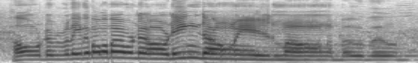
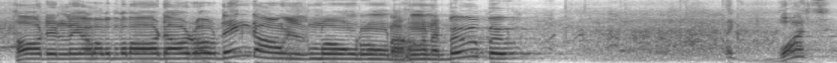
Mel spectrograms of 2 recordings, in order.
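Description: First: Put-on garbled, gurgling Southern accent parody; yodeling underwater accent. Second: Put-on loud, garbled yodelling Southern accent parody; mocked Honey Boo Boo accent. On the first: Comic demonstrating yodeling underwater, garbled mocked accent. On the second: Comic mimicking people on Honey Boo Boo, loud garbled accent. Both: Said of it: "sound like they're yodeling underwater".

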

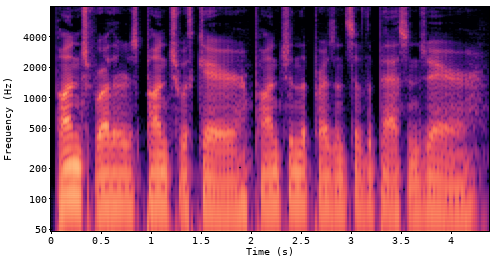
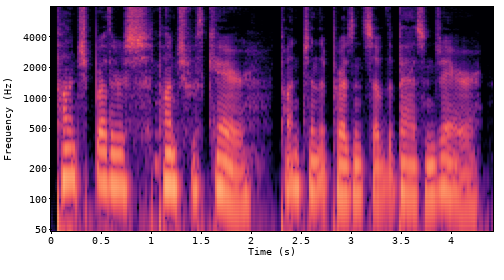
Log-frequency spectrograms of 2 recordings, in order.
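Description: First: Slow, sinking, softer chant; weary hopeless recitation; dreary, without enthusiasm. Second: Softer, lifeless, fading chant; dazed reverend droning the rhyme; without animation. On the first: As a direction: drone it out drearily, fading away. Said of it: "Drearily, without enthusiasm". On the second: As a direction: recite it vacantly, as if in a trance. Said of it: "without animation". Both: A narrator's reading.

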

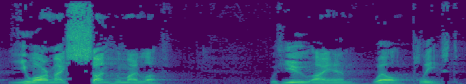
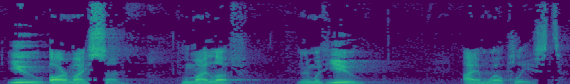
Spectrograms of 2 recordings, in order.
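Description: First: Firm, emphatic start settling lower and slower; voice from heaven. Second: Low, slow, hushed scripture reading; voice from heaven. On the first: Preacher repeating heaven's words to Jesus, firm then solemn. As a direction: declare it, then slow right down on the last phrase. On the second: God speaking to Jesus at his baptism, low and solemn. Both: Acted. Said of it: "a voice came from heaven".

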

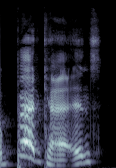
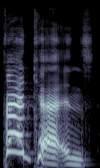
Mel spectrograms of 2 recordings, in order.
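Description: First: Slow, high, loud rising question; incredulous question. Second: High, loud exclamation; brazen confirmation. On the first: Joe finding bed curtains in the bundle, incredulous. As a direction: draw it out and lift it in disbelief. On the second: Charwoman answering Joe's disbelief about the curtains, brazen. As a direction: confirm it proudly, pitched up. Woman gleefully confirms the loot. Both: A narrator's reading.

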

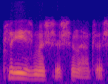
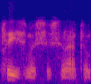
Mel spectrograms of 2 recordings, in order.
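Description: First: Higher-pitched imitation of a scream; retold pleading scream. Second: Said in the usual way. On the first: Woman screaming after [name] at the limo, mild mock scream. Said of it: "you could hear her screaming". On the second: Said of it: "She said".

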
